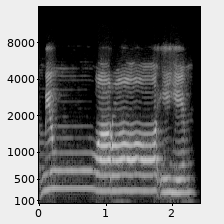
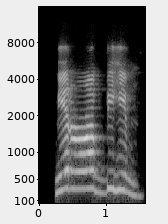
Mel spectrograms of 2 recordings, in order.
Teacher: Beda dengan min waraihim, dengung. Mir rabbihim, tidak dengung gitu.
